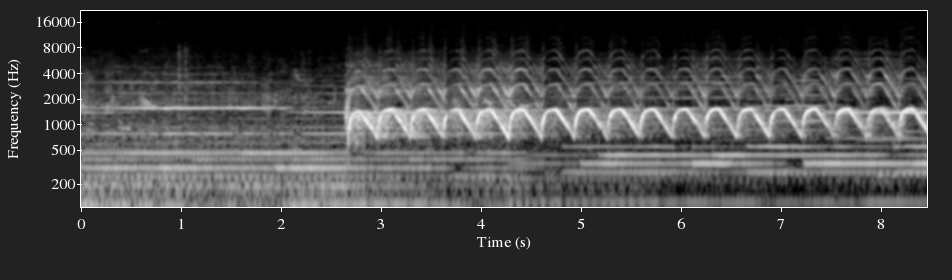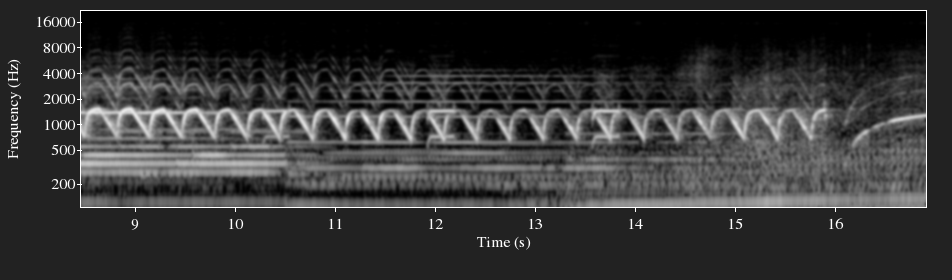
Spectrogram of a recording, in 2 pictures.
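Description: A loud wailing ambulance siren cycles steadily up and down, close by, with a low engine rumble underneath and no talking.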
